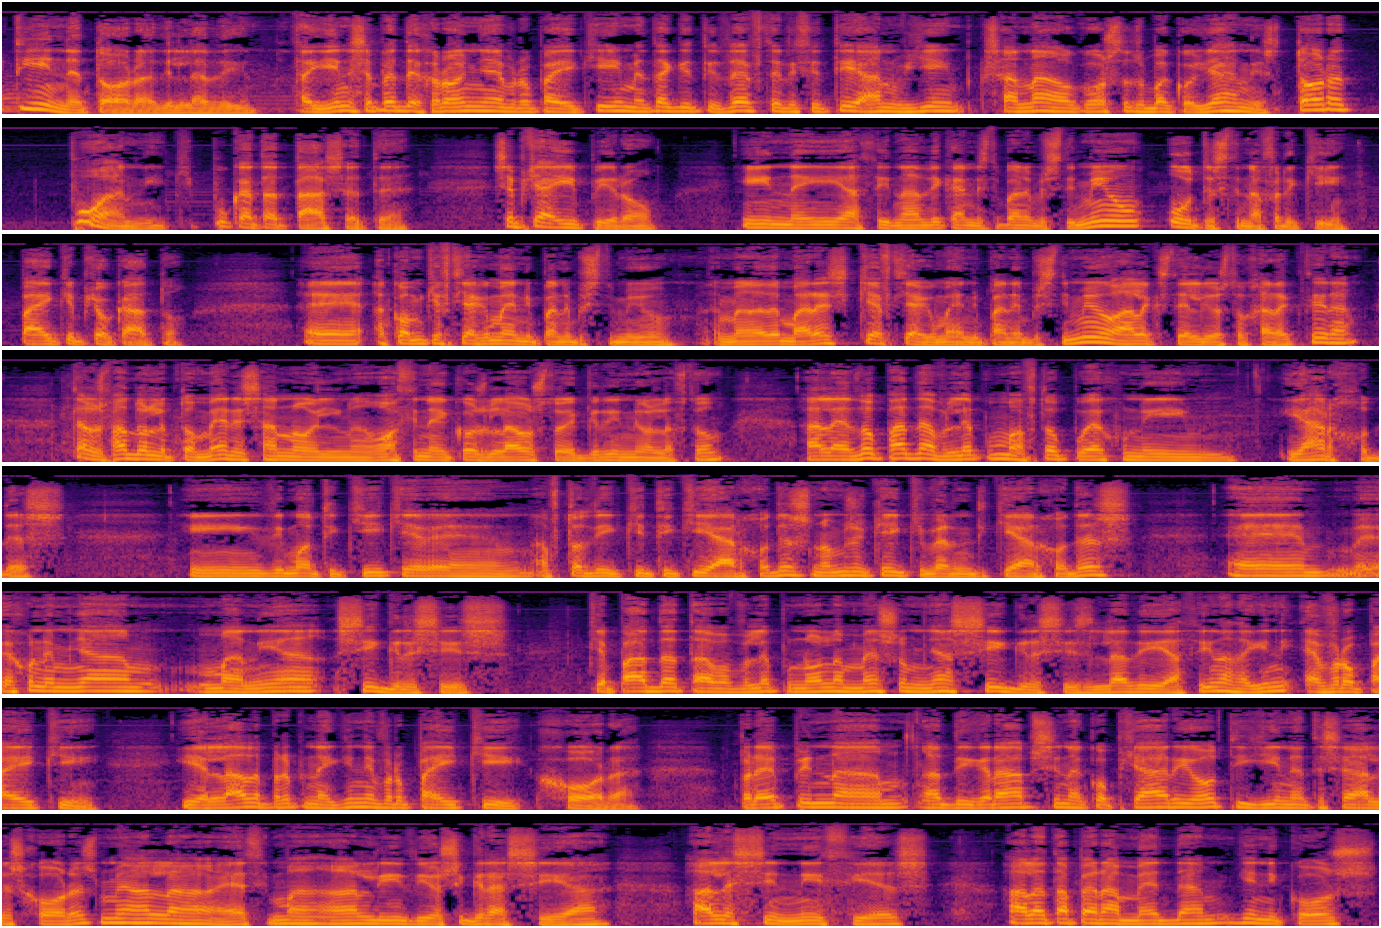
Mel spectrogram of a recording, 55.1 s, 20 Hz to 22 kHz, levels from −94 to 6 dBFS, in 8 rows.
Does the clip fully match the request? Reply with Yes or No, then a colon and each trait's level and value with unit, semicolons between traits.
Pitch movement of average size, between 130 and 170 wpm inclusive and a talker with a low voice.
Yes: average, 4.7 semitones; average, 150 wpm; low, 115 Hz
